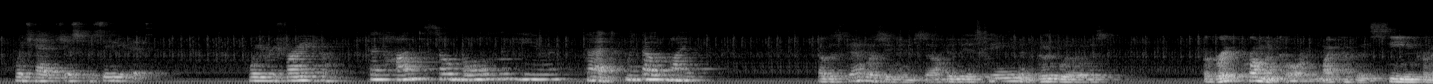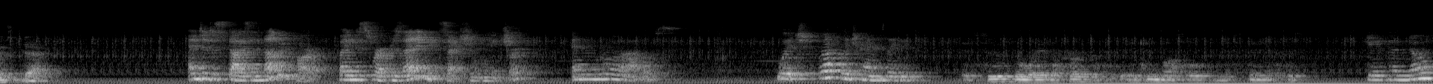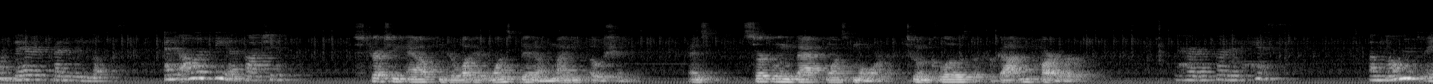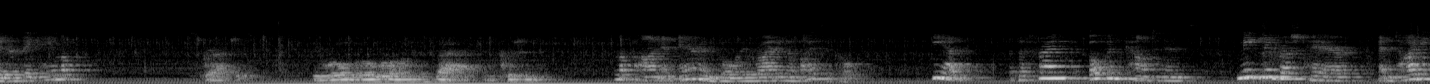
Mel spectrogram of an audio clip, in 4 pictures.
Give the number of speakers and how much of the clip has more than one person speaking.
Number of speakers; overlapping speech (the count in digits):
8, no overlap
